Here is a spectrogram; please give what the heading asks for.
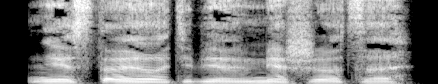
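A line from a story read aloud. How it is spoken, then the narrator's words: Old man's wheeze. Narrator (Russian): прохрипел дед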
